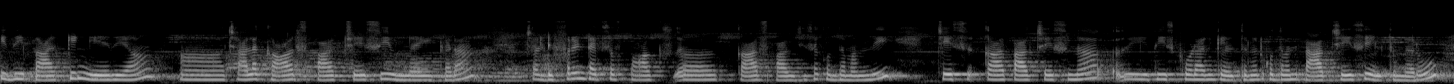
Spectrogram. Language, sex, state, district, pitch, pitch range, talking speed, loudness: Telugu, female, Andhra Pradesh, Guntur, 220 Hz, 205-235 Hz, 125 wpm, -28 LUFS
